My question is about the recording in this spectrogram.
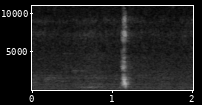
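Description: Quiet room tone broken once, about a second in, by a single short, sharp click-like sound.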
